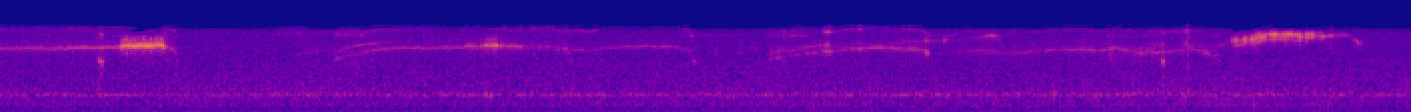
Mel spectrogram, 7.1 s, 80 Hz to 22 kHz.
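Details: Bald eagle chicks at the Decorah nest on the evening of 13 May 2015 call as the mother arrives with food and one eaglet opens its wings. Brief sharp high chirps are followed by faint thin rising and falling whistles and a final squeal.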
